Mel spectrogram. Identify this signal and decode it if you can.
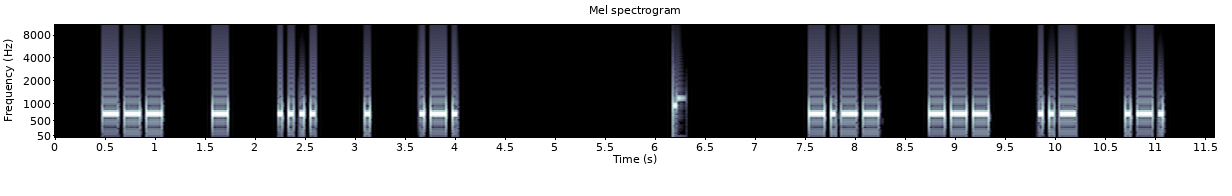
Morse code, heard as a keyed tone, about 22 wpm, spaced as for 12 wpm, 700 Hz. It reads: OTHER YOUR
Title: 3x Character Spacing - Top 100 Words - 22wpm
